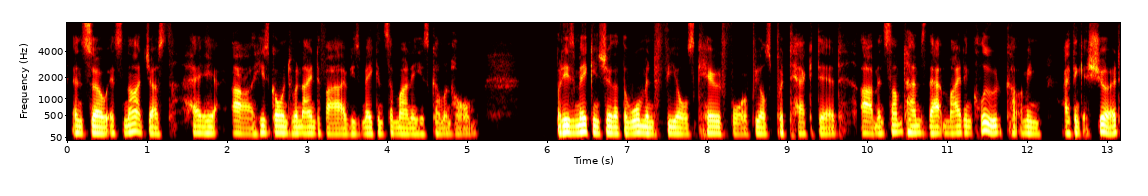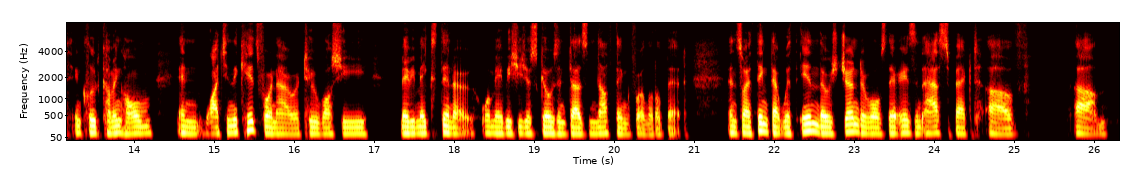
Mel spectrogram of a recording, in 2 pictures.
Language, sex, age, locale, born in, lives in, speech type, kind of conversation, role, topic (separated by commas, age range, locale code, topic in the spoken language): English, male, 25-29, en-US, United States, United States, conversation, unstructured, none, Will traditional gender roles help relationship stability or hinder equality and growth?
